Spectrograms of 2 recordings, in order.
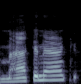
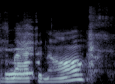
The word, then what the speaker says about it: Mackinac: thank you so much I said Mackinac and I'm a mush mouth it is Mackinaw Island Megan that's right she's a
